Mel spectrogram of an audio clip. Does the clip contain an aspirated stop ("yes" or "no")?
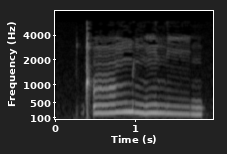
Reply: no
